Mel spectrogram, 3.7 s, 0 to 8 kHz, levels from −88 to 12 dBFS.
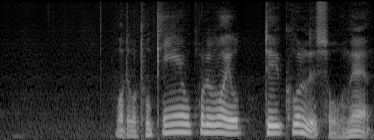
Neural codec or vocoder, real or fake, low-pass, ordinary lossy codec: codec, 16 kHz, 1 kbps, FunCodec, trained on LibriTTS, 50 frames a second; fake; none; none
